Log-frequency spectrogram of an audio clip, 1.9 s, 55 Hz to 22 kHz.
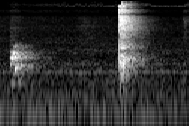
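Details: Biotronix SW7 focused (not radial) shockwave therapy system handpiece fired during a frequency and intensity adjustment demo: two sharp snapping shots about a second apart.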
